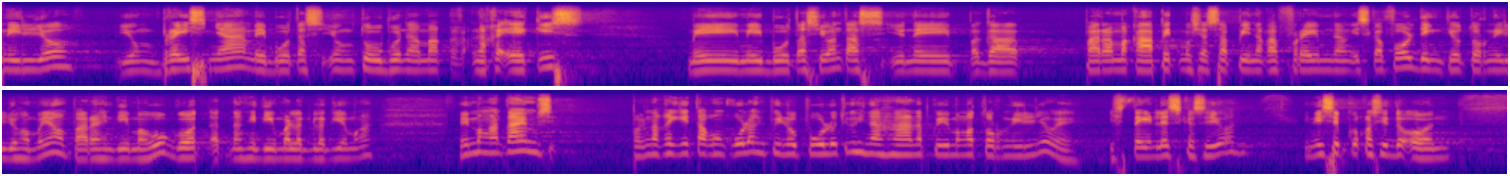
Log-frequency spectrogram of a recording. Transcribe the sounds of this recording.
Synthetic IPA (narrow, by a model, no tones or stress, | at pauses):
niljo̞jʊŋbɾejsɲamɐjbuːt̪ɐsjʊŋt̪uːbonɐmɐnɐkɐʔɛːkɪs | mɐjmɐjbuːt̪ɐsjo̞nt̪asjʊnɐjpɐɡɐ | paːɾɐmɐkaːpɪt̪̚moʃasɐpiːnɐkɐfɾɛjmnɐŋɪskɐfold̪ɪŋt̪ɪʊt̪ʊɾniljoɦɐnmojo̞npaːɾɐhɪnd̪imɐhuːɡo̞t̪ɐt̪nɐŋhɪnd̪imɐlɐɡlɐɡjʊŋmɐŋa | mɐjmɐŋat̪ajms | pɐɡ̚nɐkɪkiːt̪ɐkoŋkuːlɐŋpɪnuːpuːlot̪̚kohɪnaːɦaːnɐp̚kojʊŋmɐŋat̪oɾniljo̞ɛʔɪst̪ejnlɛskɐsɛjo̞n | hɪniːsɪp̚kokɐsɛd̪o̞ʔo̞n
